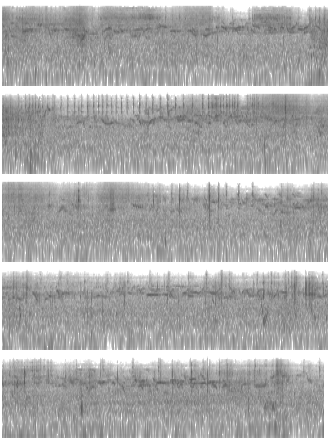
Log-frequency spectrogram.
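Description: Riverside ambience: a steady rush of river water with many small birds chirping and singing throughout, and a few short clicks, the sharpest about sixteen seconds in.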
